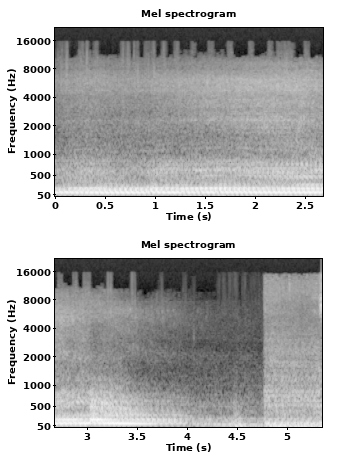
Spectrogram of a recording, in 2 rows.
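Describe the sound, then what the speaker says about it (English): A 1946 Oldsmobile custom car with an isolated dual exhaust revs close by, its deep, steady rumble holding strong before dropping away and then picking up again at the end. "The exhaust is dual and it is isolated, which again was part of my client's vision for the exhaust sound."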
